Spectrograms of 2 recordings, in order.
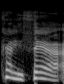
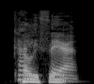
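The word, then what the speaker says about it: Kallithea: It's called Kalithea, actually. – Is that, how would you spell that? – It's K-A-L-L-I-T-H-E-A, Kalithea.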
